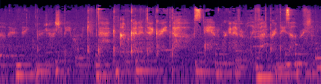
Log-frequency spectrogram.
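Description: A woman whispering to the camera over background music with a bass line.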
